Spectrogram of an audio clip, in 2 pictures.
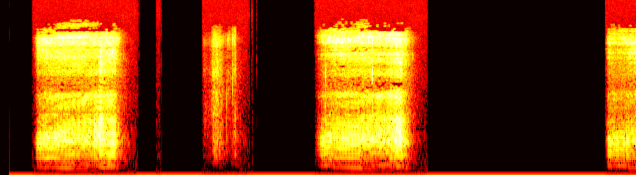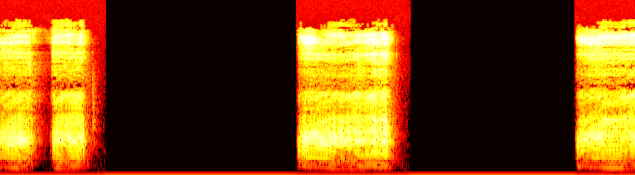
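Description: A Boston terrier snores loudly in rough, rasping bursts every few seconds.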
